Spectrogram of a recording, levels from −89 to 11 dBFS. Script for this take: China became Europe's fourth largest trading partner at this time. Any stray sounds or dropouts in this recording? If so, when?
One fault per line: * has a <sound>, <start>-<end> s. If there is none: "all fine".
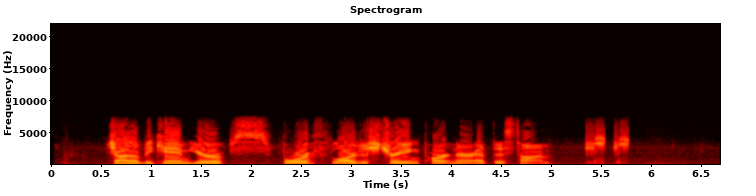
* has a laugh, 5.3-5.8 s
